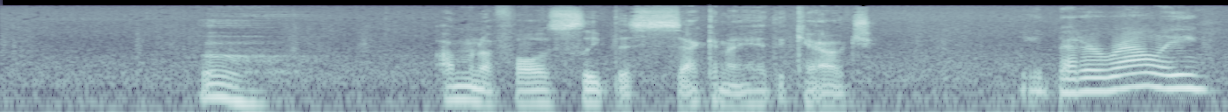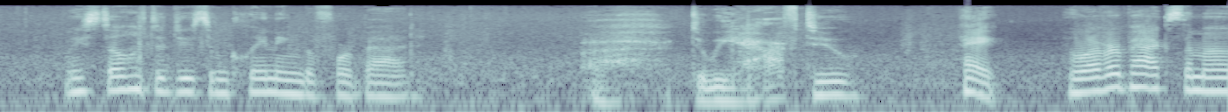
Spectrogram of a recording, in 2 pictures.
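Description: A young woman talks calmly.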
